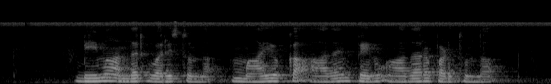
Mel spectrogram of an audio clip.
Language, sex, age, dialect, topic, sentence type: Telugu, male, 18-24, Utterandhra, banking, question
